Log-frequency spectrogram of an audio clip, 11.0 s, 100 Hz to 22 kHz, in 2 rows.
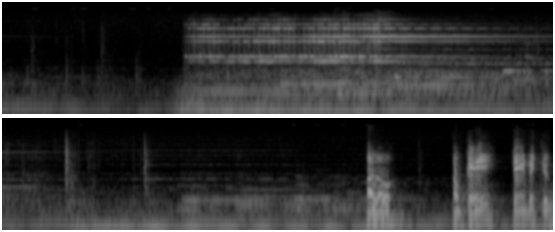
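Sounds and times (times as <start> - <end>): background music: 0.0 - 11.0
telephone ringing: 1.8 - 6.2.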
